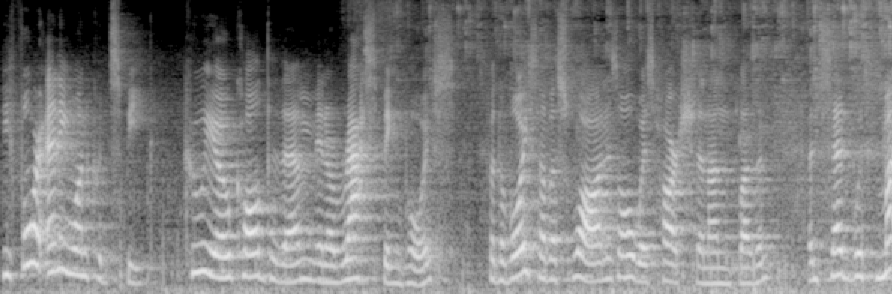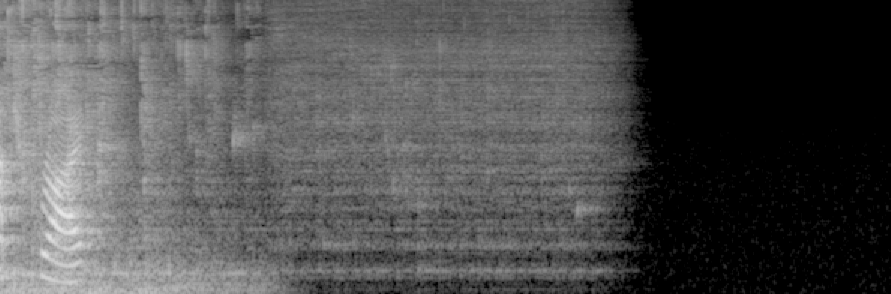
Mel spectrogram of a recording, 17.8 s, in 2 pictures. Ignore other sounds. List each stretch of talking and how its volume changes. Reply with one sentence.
The talking can be heard from 0.0 to 9.8 s, at a steady volume.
